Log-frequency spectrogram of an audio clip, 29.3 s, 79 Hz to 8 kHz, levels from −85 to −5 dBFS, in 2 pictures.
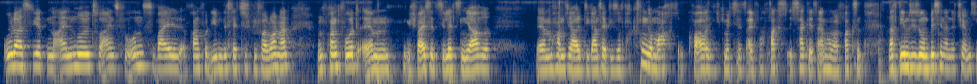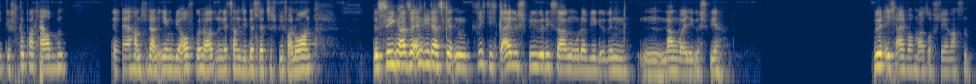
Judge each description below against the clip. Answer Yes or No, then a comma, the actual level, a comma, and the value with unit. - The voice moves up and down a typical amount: No, narrow, 2.2 semitones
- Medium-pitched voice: Yes, medium, 180 Hz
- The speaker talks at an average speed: No, fast, 200 wpm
